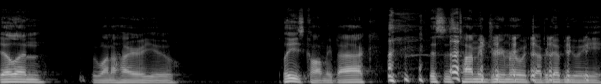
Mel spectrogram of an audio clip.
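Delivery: flat, slowed imitation. Retelling the voicemail he left offering you a job, do a monotone Tommy Dreamer impression. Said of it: "you know his monotone".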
